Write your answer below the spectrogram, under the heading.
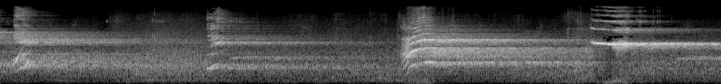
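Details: Belugas Nico and Mirai during a training session at Port of Nagoya Public Aquarium, Japan, on 29 February 2020: four long, steady, harmonic tones arrive about every two seconds, each opening with a quick rising sweep and a sharp burst, in a reverberant hall.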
